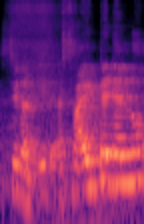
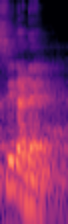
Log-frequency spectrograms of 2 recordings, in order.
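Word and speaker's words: citadel: साइटाडेल इसका प्रोनाउंसिएशन है सिटाडेल, क्या है सिटाडेल, ओके।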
